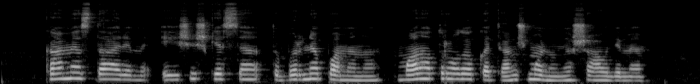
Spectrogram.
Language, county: Lithuanian, Utena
